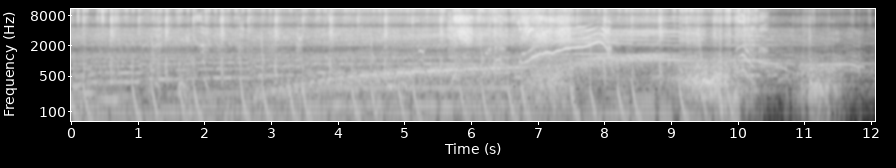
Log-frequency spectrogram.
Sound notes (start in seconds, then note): 7.2 fabric ripping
